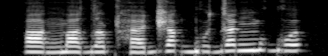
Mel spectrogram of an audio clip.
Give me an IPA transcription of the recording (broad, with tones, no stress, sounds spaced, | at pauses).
a˧˩ ŋ͡m a˧ d a˧ ʈʰ æ˩˧ d͡ʒ a˥˧ ɡ͡b u˧˩ d æ˥ ŋ͡m u˥ ɡʷ ə˥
